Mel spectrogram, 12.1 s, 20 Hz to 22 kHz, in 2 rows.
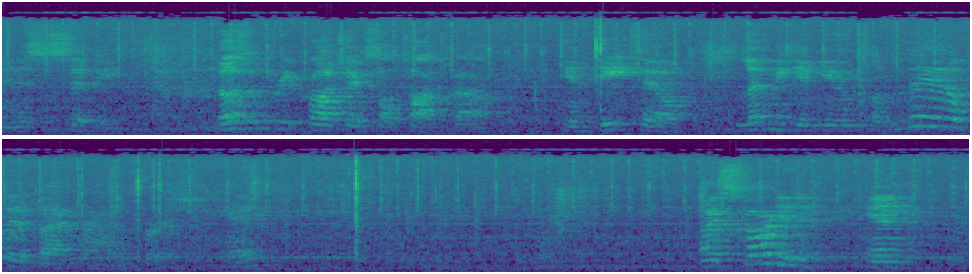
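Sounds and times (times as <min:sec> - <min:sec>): sharp click: 0:00.0 - 0:12.0.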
